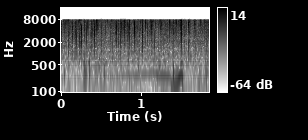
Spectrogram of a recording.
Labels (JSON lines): {"label": "biophony, cascading saw", "recorder": "SoundTrap 600 or HydroMoth"}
